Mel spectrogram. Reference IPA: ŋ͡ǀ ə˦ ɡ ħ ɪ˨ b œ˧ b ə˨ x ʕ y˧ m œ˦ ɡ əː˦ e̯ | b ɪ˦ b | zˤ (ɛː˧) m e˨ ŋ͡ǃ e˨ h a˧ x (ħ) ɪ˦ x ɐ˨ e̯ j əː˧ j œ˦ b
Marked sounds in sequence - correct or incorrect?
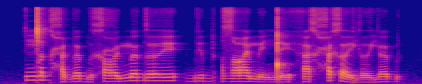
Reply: correct, correct

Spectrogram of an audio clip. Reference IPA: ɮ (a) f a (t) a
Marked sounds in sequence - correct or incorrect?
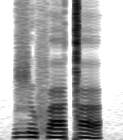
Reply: incorrect: ə, incorrect: ǀ

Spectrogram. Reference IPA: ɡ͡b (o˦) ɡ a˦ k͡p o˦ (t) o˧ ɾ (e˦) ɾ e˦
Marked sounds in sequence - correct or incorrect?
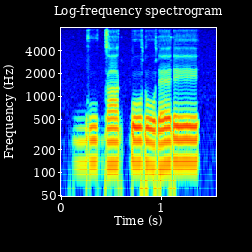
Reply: incorrect: u˦, incorrect: ɾ, incorrect: ɛ˦

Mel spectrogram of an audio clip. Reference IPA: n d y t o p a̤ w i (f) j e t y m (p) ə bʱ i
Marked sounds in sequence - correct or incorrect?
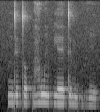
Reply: incorrect: p, incorrect: b

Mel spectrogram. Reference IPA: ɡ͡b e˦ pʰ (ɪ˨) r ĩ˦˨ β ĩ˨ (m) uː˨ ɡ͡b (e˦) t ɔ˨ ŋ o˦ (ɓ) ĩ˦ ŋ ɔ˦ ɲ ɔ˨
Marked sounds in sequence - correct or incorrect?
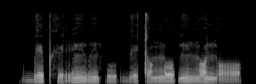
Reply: correct, incorrect: p, incorrect: e˨, correct

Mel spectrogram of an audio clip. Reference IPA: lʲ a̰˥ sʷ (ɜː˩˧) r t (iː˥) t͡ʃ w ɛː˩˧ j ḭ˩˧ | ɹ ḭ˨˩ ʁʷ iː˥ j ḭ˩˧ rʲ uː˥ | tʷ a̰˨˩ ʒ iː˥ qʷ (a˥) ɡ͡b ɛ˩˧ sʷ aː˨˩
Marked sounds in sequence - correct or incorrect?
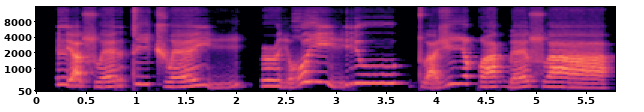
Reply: incorrect: ɛː˩˧, correct, incorrect: a˩˧

